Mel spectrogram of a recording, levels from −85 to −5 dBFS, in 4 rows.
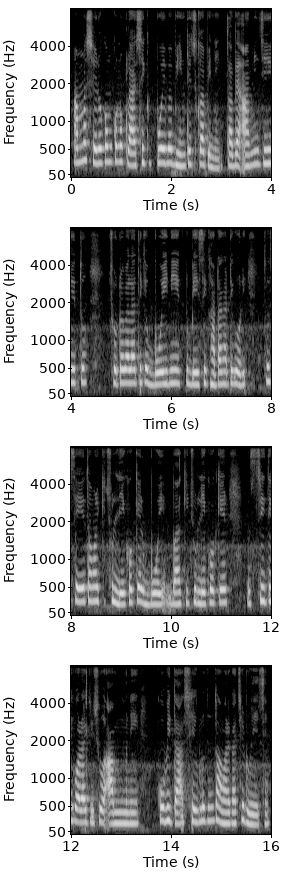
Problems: constant background noise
